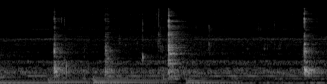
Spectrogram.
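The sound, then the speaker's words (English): A spoon stirs salt into simmering tomato sauce in a pot. A few distinct metallic clinks and taps against the pot stand out over a low, quiet background. “I'm gonna add a few pinches of salt. Stir it in.”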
